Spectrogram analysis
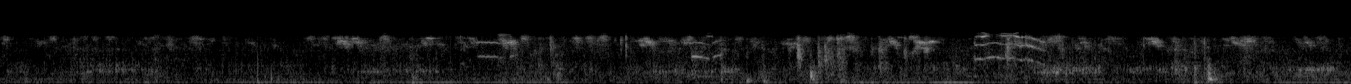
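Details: Three five-week-old kittens wrestling; thin high squeaky mews come in scattered bursts over steady scuffling, rustling and bumping noise from the tussle.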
